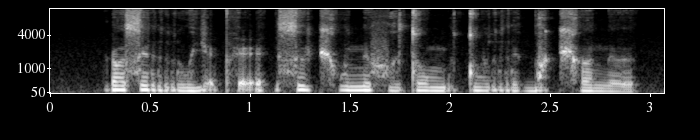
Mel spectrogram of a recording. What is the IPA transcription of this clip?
ɽ ɤ˦ s ɘ˦ r u˨ j ɛ̰˦˨ pʰ ɛ̰˦ | s ɯ˦˨ t͡ʃʰ u˦ n ɘ˦ f ɯ˨ t o˦ m ṵ˨ t u˦ r ɘ˨˦ ɡ u˨ t͡ʃʰ ʌ˦ n ə˨

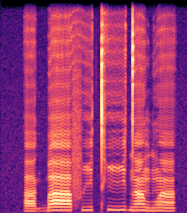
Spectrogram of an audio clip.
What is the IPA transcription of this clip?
a˨ ɡ͡b aː˦ f i˦ tʰ iː˦ d ã˦ ɡʷ ã˦

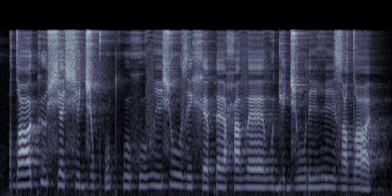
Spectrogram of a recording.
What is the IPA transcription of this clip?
dˤ uː kʲ u ɕ ɛ ɕ ɪ d͡ʑ ɔ kʷʼ a kʷʰ ɛː xʷ ʊ v i ɕ uː z i xʲ a p ɾ ɛː ħ a v ɛː v ʊ ɡʲ e d͡ʑ uː ɾ i ɦ iː z ɪ dˤ ɛ

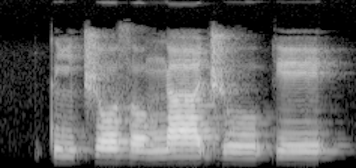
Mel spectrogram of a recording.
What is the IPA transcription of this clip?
t ĩ˧ t͡ʃ ɔ˦ z ɔ˧ ŋ aː˦ d͡ʒ oː˧ k e˦

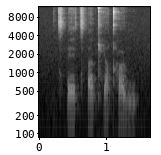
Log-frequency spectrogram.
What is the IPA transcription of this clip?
t͡sʼ ɛ t͡sʼ a ʈʰ e qʰ u

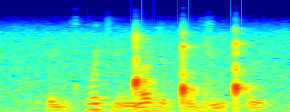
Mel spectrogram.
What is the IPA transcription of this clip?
ʔ e˩ nʲ kʷʰ ɐ˥ tʲ e˩ ŋ͡ǃ ɐ˥ d ʏ˩ ɡ ǃ u˩ dʲ o˥ nʲ ǃʰ ʏ˩

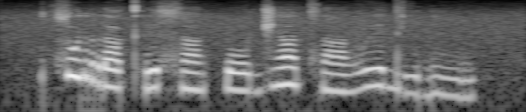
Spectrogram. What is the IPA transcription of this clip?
t͡s ʊ˦ r a˨ kʼ ɪ˨ s ã˨ k͡p o˨ d͡ʒ ã˦ t͡s ã˨ v ɪ˦ d i˨ ɗ ĩ˨

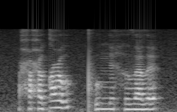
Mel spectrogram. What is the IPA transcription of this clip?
ħ ɯ ħ ɯ ɡ ʕ u | pʼ u ŋ e h ɯ ð a ð ɛ

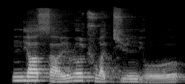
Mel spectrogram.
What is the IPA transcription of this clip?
n̪ j ä˥ s a˧˥ ɪ̯ ɻ ɤ˥ ʈ͡ʂ w ä˨ t͡ɕ y˥ n̪ j o˧˥ ʊ̯

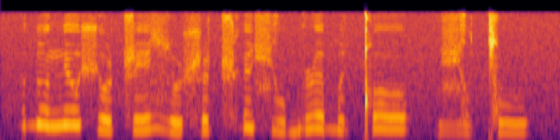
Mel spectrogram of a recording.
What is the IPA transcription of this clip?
ɗ o˦ n ʏ˦ o̯ ʃ o˨ ʈ͡ʂ e˨˦ ɮ u˨˦ ʂ ə˦ ʈ͡ʂʰ ʏ˦ ɕ u˨ b ɹ ə˦ ɓ ə˨ ǃ o˦ | ʑ o˨ ǀ u˨

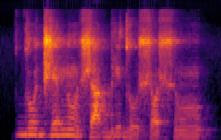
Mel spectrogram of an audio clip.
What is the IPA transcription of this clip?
d u˦ d͡ʒ e˦ n ũ˦˨ ʃ a˧ ɡ͡b i˧ d u˨ ʃ ɔ˨ ʃ ũ˧

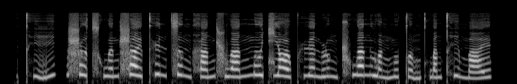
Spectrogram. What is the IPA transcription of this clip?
t̪ʰ ḭ˨˩˦ | ʂ ɤ˥˩ t͡sʰ w ə˧˥ n ʂ a˥˧ ɪ̯ t̪ʰ y˥˧ n t͡s ɤ˥˩ ŋ x a˧˥ n ʂ w a˧˥ n n̪ ɤ˥ t͡ɕ j ɑ˥˧ ʊ̯ pʰ ɥ ɛ˥˧ n ɻ ʊ˥˩ ŋ ʈ͡ʂʰ w a˥ n l w ɑ˨ ŋ n̪ u˧˥ t̪ ɤ̰˨˩ ŋ t̪ʰ w a˦ n t̪ʰ i˥˩ m a˧˥ ɪ̯

